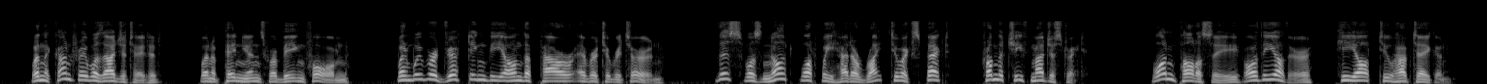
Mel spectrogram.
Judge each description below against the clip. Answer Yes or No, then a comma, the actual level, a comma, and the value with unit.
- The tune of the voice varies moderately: No, wide, 6.6 semitones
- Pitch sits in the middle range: Yes, medium, 165 Hz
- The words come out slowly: No, average, 175 wpm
